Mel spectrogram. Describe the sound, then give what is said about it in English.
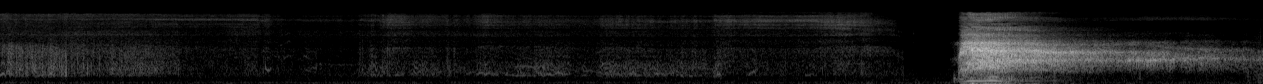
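A deep inhale during a guided breathing exercise: after a long stretch of faint, quiet hiss and a brief silence, a sudden loud, breathy rush of air swells and then slowly fades away. “Inhale.”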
